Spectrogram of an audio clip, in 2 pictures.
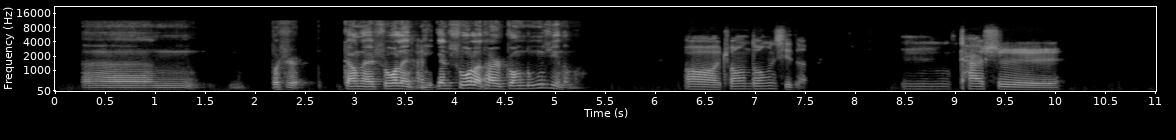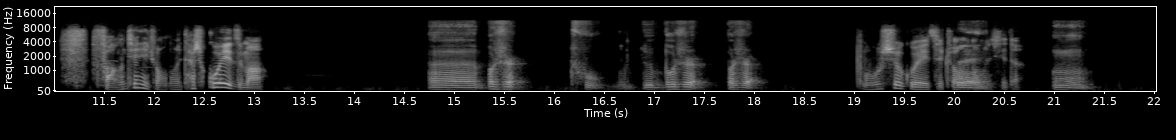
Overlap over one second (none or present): none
